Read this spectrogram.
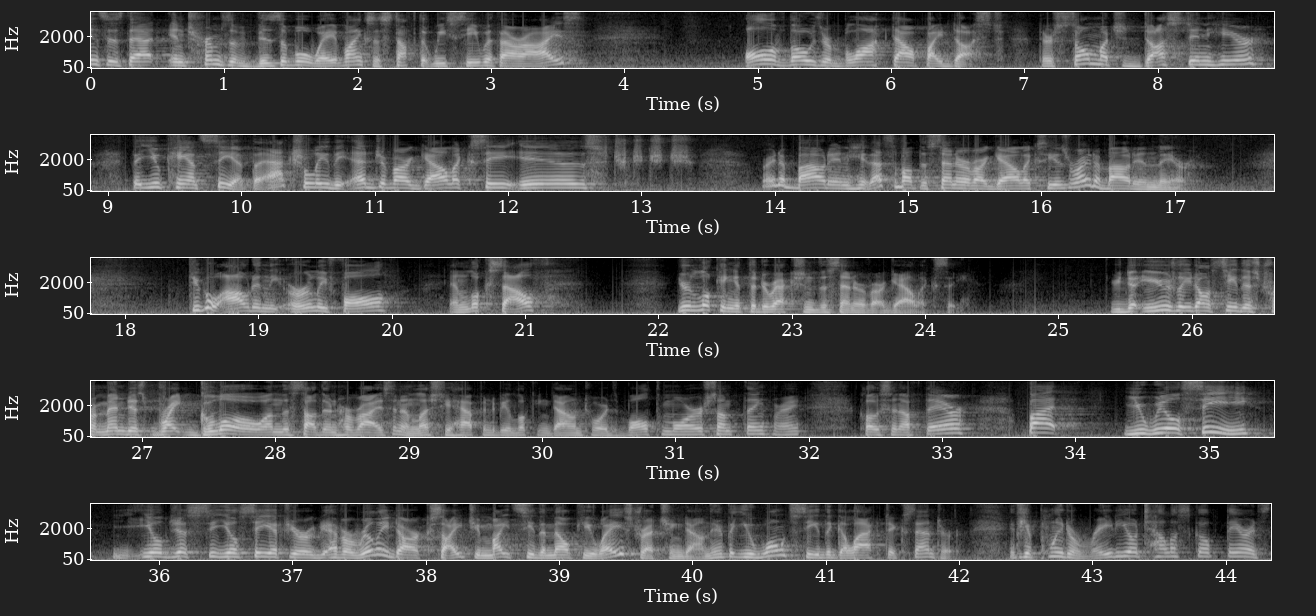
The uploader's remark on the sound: Live Class Lecture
